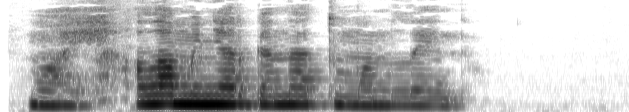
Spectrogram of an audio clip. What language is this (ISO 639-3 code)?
chm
